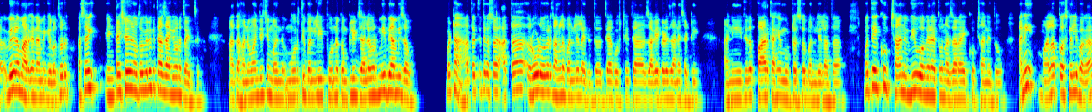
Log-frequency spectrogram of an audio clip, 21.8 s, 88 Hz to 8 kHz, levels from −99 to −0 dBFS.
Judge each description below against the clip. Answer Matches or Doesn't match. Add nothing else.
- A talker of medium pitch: Matches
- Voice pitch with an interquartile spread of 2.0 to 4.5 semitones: Matches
